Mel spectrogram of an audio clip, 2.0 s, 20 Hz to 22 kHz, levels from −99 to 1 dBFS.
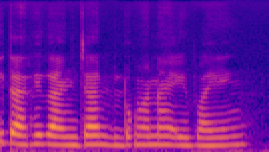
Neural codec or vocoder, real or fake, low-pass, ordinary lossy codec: codec, 44.1 kHz, 7.8 kbps, DAC; fake; none; none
